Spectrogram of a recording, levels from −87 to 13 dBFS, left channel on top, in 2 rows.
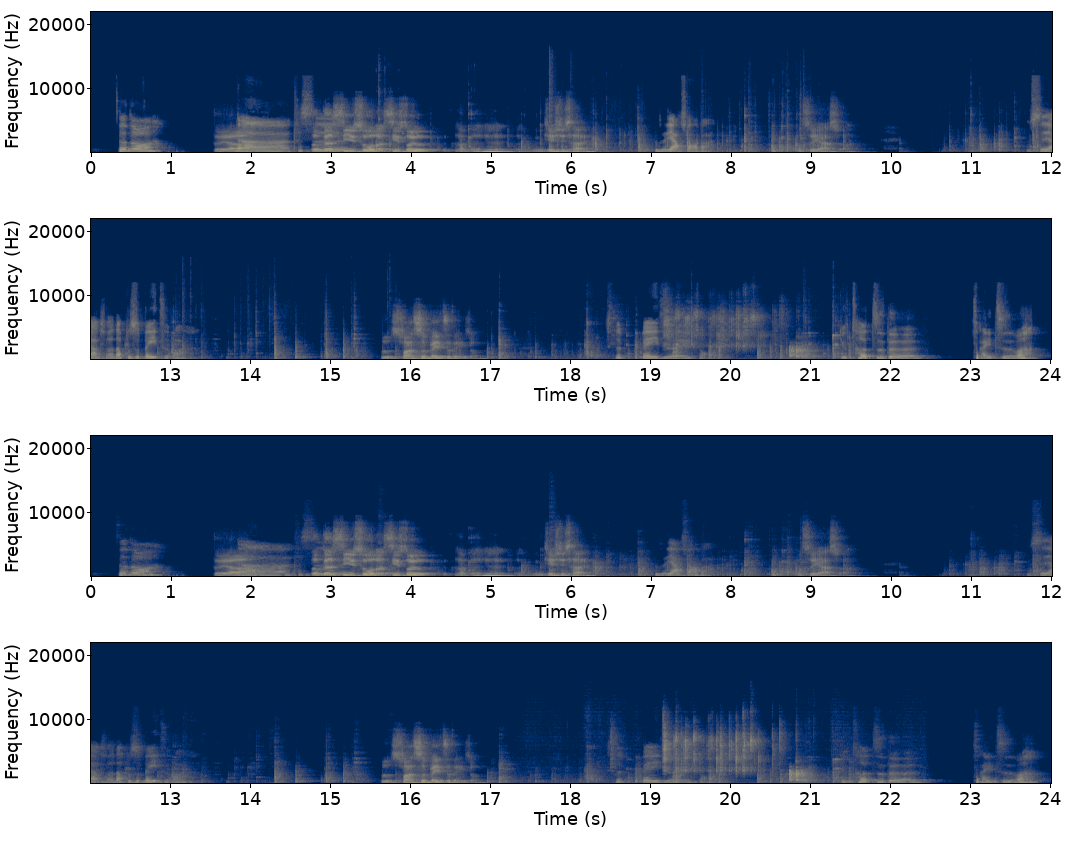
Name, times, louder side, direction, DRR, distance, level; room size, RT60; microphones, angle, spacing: voice 1, 0.3-0.9 1.8-3.2 7.0-7.8 11.7-13.2 18.6-19.8 21.4-22.4 23.0-23.8, left 4 dB, 90° left, 11 dB, 0.9 m, -34 dB
voice 2, 1.5-2.0 2.7-4.2 4.5-6.3 8.8-9.5 15.6-16.9, left 1 dB, ahead, 5 dB, 1.2 m, -30 dB
sound 1, 3.4-9.4 10.1-10.2 10.6-16.1 16.4-16.7 17.0-20.0 20.3-21.5, left 2 dB, 65° left, 1.6 m, -47 dB
sound 2, 17.4-17.5 17.6-17.7 18.2-21.4 22.0-22.3, right 4 dB, 85° right, 4.0 m, -38 dB
9.2 x 7.5 x 8.3 m, 0.63 s
head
